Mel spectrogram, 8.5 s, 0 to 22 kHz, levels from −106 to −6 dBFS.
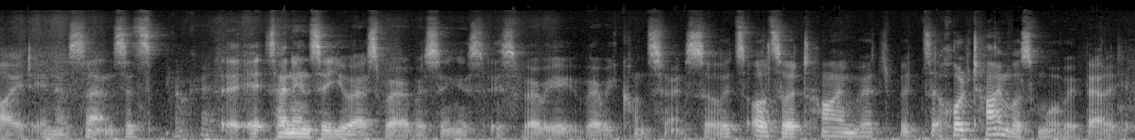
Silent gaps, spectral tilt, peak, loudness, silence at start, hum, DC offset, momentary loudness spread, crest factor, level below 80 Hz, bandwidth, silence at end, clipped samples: none; -3.5 dB/octave; -16 dBFS; -35 LUFS; 0 s; none; under 0.1%; 10 LU; 18 dB; -54 dBFS; 17 kHz; 0 s; under 0.1%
